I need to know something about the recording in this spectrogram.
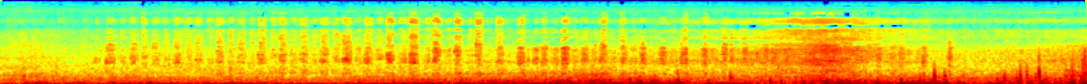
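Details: American Bully named Miku, a male dog delighted to be travelling by car with his family, panting rapidly and steadily throughout, breaths overlapping a constant low vehicle hum and faint background chatter.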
